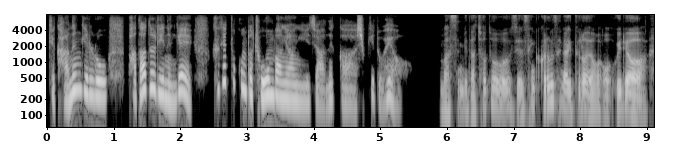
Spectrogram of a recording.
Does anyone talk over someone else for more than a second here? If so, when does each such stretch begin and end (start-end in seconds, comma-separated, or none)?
none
